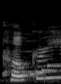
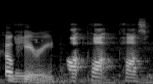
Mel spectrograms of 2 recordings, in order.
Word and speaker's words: Kokiri: people say isn't it isn't it cookery I'm like no no no no no it's Kokiri possibly but like I have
